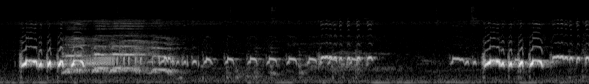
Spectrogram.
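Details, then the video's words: Zebra dove, a local bird with a big voice, in steady song. A loud rolling stutter is followed by a row of soft, evenly spaced short coos, then a pause and another loud rapid phrase. "Perkutut Lokal Gacor Suara Besar"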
